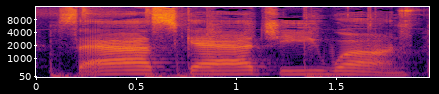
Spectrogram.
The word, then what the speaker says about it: Saskatchewan: I listened intently, leaning in, waiting patiently for them to finish sounding out all four syllables Saskatchewan.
